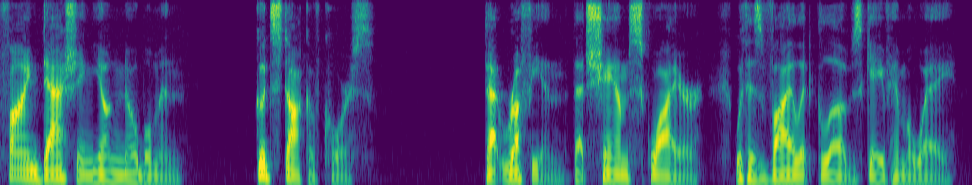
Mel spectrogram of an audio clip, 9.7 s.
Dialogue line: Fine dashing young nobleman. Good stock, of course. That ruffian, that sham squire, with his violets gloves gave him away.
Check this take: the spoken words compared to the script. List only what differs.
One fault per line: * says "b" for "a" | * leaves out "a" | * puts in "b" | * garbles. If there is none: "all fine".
* says "violet" for "violets"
